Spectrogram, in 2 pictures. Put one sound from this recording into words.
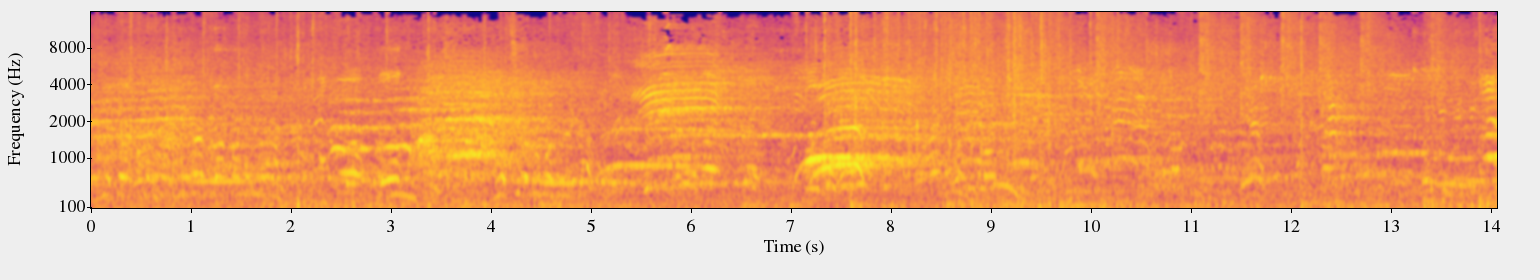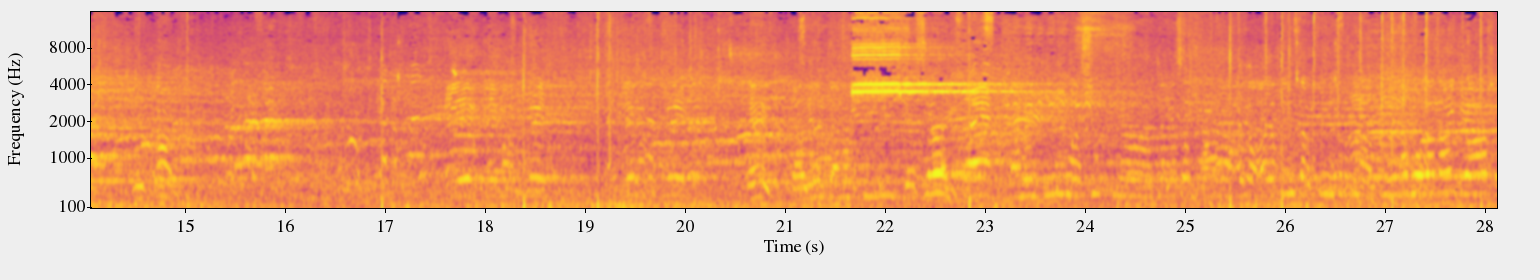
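Children chatter and shout in a large echoing hall.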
